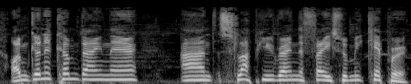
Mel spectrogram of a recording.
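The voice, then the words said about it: Put-on Cockney accent. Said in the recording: “Cockney accent.”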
